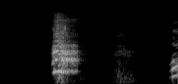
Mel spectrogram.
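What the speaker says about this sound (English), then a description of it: "Say hello to my lovely dog." A pet dog named Cosmo gives two or three short barks, the first loud and close, the second softer, and the last clipped at the end, with quiet gaps between them.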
